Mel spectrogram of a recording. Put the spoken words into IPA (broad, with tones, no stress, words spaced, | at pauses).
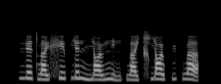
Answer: ɥɛ˥˩t̪wa˧˥ɪ̯xe˥ɪ̯ pjɛ˥˩nn̪jɑ˧˥ʊ̯n̪ḭ˨˩n pwa˧˥ɪ̯t͡ɕʰjɑ˥˧ʊ̯py˥˧pwä˥˩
